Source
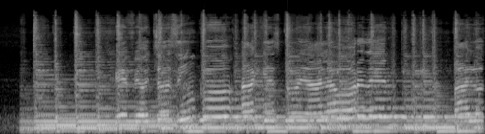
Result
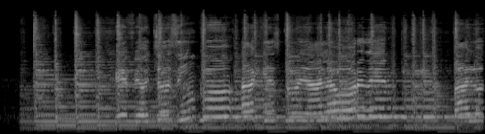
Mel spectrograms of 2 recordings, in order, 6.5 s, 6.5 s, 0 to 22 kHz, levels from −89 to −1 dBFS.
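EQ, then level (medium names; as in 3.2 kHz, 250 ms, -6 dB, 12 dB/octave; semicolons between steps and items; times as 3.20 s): high-pass 970 Hz 12 dB/octave; -6.5 dB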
